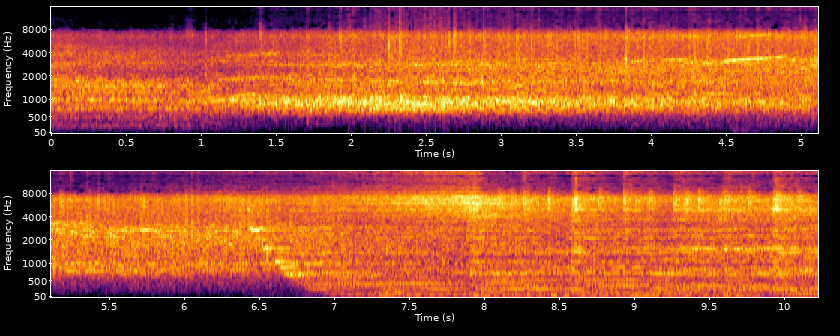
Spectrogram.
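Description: Live amplified rock concert in a large arena: a noisy wash of crowd cheering and applause with little bass, then about seven seconds in the band comes in loud with heavy bass.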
